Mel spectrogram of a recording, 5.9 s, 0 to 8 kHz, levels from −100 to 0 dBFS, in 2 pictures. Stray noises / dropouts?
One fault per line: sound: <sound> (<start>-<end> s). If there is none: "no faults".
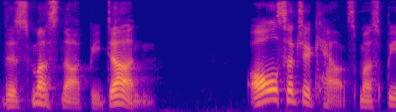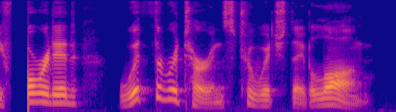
sound: dropout (3.0-3.2 s)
